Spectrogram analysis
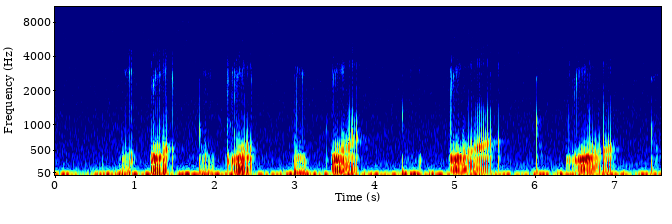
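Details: Deliberately produced stomach rumbling recorded for ASMR: repeated deep, rolling, loud gurgles about once a second; borborygmi.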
